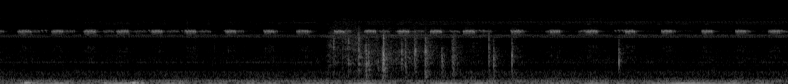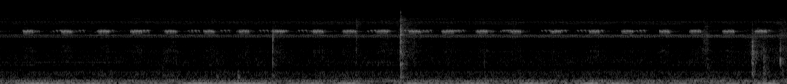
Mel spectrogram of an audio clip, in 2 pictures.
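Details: Grass insects calling as ambient backdrop for a one-hour study session: a steady, high, pulsed chirping, about three pulses per second, runs throughout, with scattered clicks and knocks near four and twelve seconds over a low hum.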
